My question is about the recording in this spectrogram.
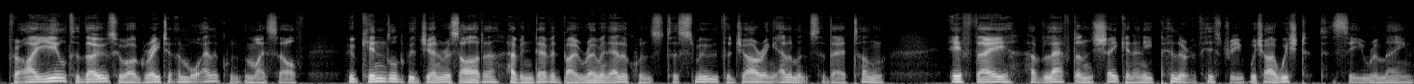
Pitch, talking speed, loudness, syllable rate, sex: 105 Hz, 195 wpm, -20 LUFS, 6.0 syllables/s, male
